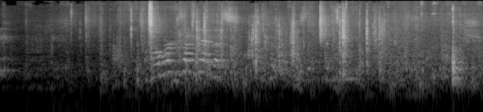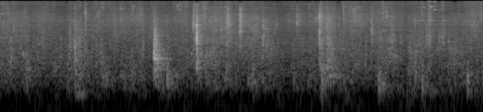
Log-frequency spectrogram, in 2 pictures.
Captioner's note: sound of students packing up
